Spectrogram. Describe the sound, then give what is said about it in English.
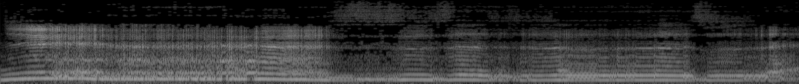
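A voice imitates a crazy buzzing noise that went on through the night: a loud, steady nasal hum for about two seconds, then a wobbling, pulsing buzz that rises and dips in pitch until the end. “like, a crazy buzzing noise”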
